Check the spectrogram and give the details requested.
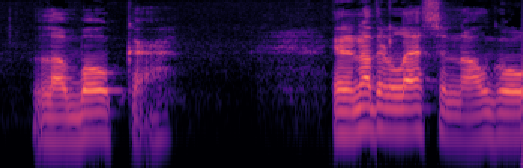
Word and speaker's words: boca: It's almost like a combination of the B and the V at the same time.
